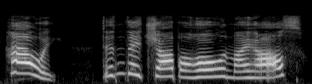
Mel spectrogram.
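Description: A woman reading aloud, voicing an indignant, proud first-grade girl who shouts and insists. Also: extremely high pitch, lively intonation, measured pace, no room sound, pitched above the performer's own voice, full character voice. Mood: insistent.

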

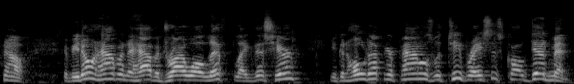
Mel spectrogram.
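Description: Man playing high-pitched earnest American handyman assistant. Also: brisk, natural voice. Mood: earnest, dry. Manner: earnest explaining with dry retorts. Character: earnest, mild-mannered handyman's TV show assistant. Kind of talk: sitcom acting. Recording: noisy studio with audience.

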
